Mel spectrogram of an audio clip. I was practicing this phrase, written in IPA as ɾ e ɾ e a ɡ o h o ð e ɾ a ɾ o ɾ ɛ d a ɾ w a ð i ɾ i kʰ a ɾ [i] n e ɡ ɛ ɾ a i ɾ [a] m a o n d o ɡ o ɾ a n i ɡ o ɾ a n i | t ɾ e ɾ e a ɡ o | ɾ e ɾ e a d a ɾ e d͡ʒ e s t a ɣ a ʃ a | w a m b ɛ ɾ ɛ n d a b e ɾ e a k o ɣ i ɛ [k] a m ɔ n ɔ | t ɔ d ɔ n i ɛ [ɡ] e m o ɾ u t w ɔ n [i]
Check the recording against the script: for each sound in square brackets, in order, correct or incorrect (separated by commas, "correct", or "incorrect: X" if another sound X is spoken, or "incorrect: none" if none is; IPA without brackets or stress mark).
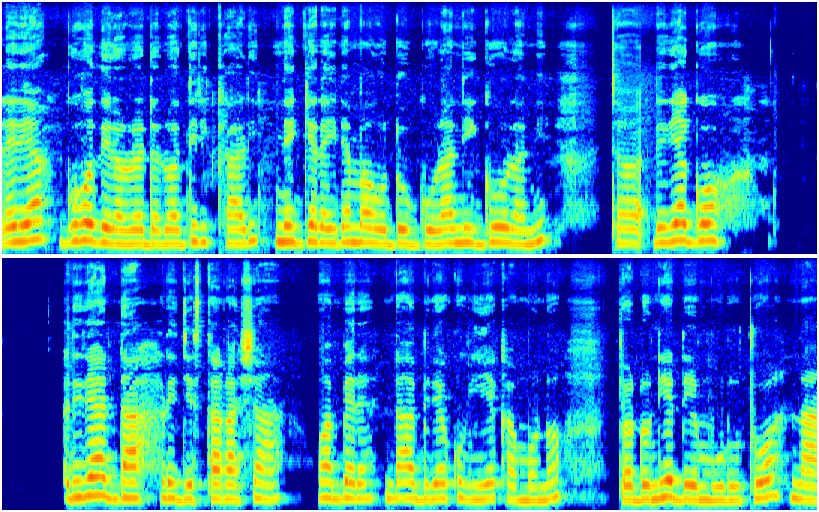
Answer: correct, incorrect: ɛ, correct, incorrect: d, incorrect: a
